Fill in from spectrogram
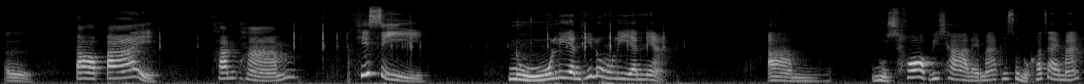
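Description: A woman in her forties hosting a casual family vlog, animated and laughing often as she coaxes her daughter through questions. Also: fairly high pitch, measured pace, pauses often, a little hiss or hum. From Thailand. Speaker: vlog host, mother.

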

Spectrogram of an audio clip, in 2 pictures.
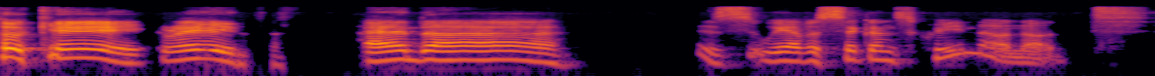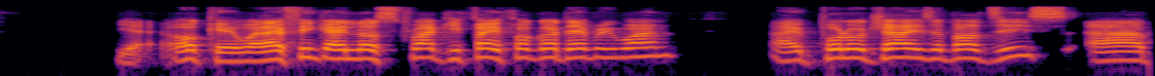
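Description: A man co-hosts an online meeting over a video call, talking with many fillers and restarts. His voice is high, with no room sound.

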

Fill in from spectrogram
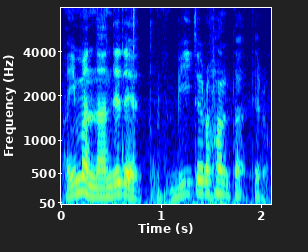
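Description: A man's voice: on the high side, expressive, racing, a little hiss or hum. A man talking casually to camera about a new gadget he bought, rambling and joking to himself. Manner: rambling, jokey, talks to himself. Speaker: video creator. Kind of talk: casual unboxing chat to camera.

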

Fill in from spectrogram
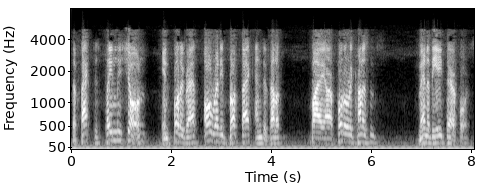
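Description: A man reading war news as a radio newscaster in a formal, measured way, heard through an old 1940s radio broadcast recording. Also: a little high. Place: network radio studio. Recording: dull lo-fi 1940s radio archive.

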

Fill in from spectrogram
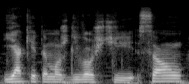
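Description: A man's voice: medium pitch, fairly even intonation, unhurried, a little mellow, faint music behind. A man as a guest in a radio studio, explaining finances at length in a rambling way, often ending with a question tag. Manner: rambling, tags statements with "nie?". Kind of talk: radio interview answers. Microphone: studio boom mic.

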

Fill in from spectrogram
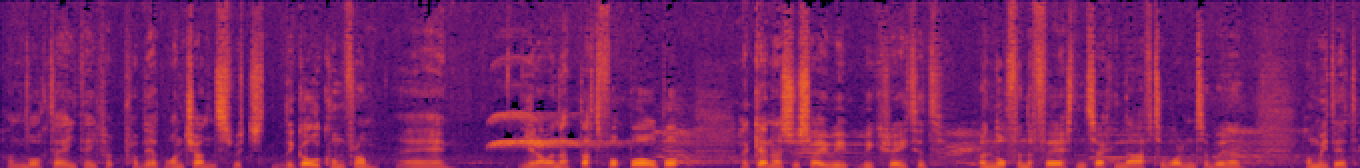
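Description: A young man in his twenties, a footballer giving a post-match interview outdoors on a floodlit pitch at night, earnest and repeating words as he thinks. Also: level tone, brisk, hardly any pauses, dark tone, a little hiss or hum. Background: faint outdoor stadium ambience.

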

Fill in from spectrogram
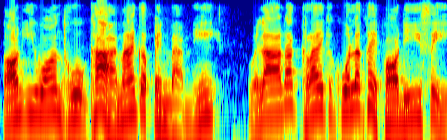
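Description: A blunt, hearty middle-aged man, as a man puts him on in a storybook, quick to scold. He speaks loudly with a gravelly, husky texture, on a dull lo-fi track. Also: high-pitched, big pitch swings, pitched above the performer's own voice, heavily acted. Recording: dull lo-fi recording.

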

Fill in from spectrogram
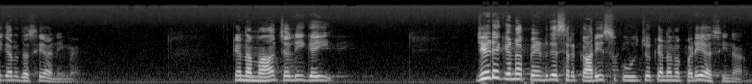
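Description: A male Sikh preacher from Punjab tells a moral story to his congregation. His voice sits high, and he keeps retelling what others said. A long hall reverb follows his words. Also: a bit bright. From Punjab, India. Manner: retells reported speech with constant "he said" tags. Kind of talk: storytelling sermon.

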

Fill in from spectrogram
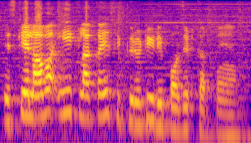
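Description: A man's voice: high-pitched, very animated, soft background music. Young man explaining business with energy. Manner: brisk, addresses viewers as friends. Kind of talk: explainer video. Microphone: studio mic on desk.

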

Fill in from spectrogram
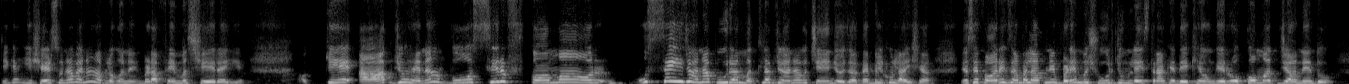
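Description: Speaking at a normal pace with a high voice, a woman with a Pakistani Urdu accent lectures her class step by step. She poses questions to the students, answers them, and weaves English terms into her Urdu.

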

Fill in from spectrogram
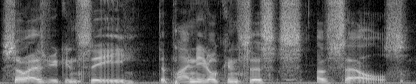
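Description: A middle-aged man presenting a scripted science demonstration, speaking deliberately as if dictating, phrase by phrase. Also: low voice, very animated, a bit bright. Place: small cluttered indoor workroom.

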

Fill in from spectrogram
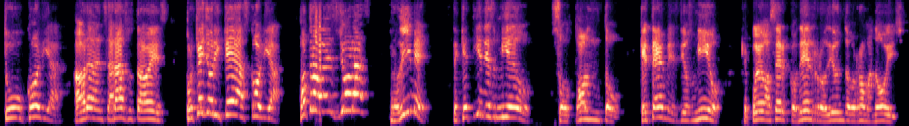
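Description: A man voicing a frantic, consumptive noble mother, shrill and breathless. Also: very animated, a little slow, hardly any pauses, a little mellow, lo-fi sound, heavily acted. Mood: scolding.

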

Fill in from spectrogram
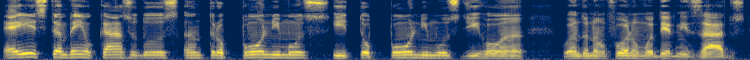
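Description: Slow, measured Brazilian male narrator. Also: medium pitch, fairly even intonation, mellow, clean tone, no room sound, studio quality. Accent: Brazilian Portuguese. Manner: slow, careful reading that spells out sounds. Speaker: audiobook narrator. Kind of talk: scripted narration.

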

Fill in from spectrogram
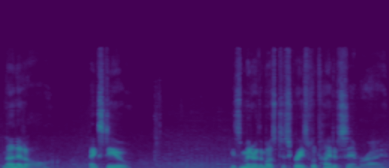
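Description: A man voicing a calm, principled foreign warrior who speaks in an earnest, measured way. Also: mid-range voice, a little hiss or hum.

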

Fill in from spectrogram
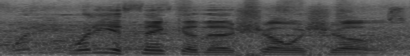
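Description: A man's voice: mid-range voice, big pitch swings, brisk, over a noisy crowd. A man interviewing attendees at a large convention hall with a handheld mic, asking polite, brief questions. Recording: loud hall background noise.

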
